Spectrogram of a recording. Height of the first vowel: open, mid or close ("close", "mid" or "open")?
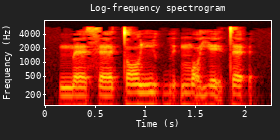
mid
